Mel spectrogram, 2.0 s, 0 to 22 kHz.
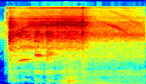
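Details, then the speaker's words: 2006 Mitsubishi Lancer, 4G18/4G15, 265,000 km, intermittent hard start with no codes; switched off and restarted: quick crank catches at once and settles into a steady, even idle; the restart is healthy, the fault not reproduced. "this vehicle has 265 000 kilometers on it so the vehicle starts back really well so I'm not sure exactly you know can fix was not broken"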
